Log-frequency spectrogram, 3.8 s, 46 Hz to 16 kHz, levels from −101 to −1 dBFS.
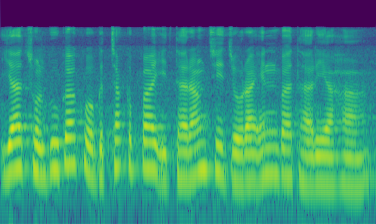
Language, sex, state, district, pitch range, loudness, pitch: Garo, male, Meghalaya, South Garo Hills, 145-190 Hz, -17 LUFS, 165 Hz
